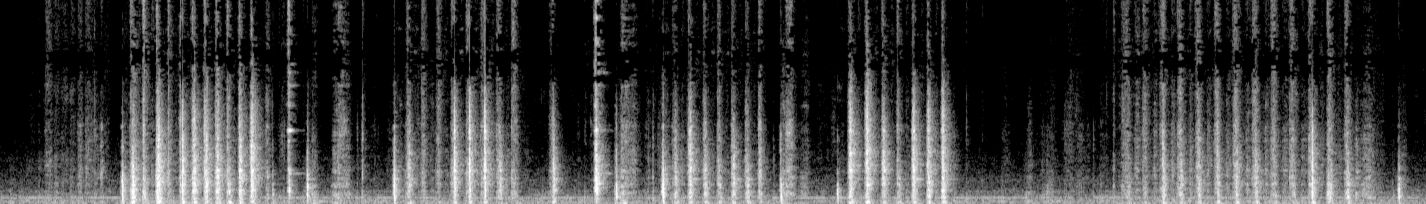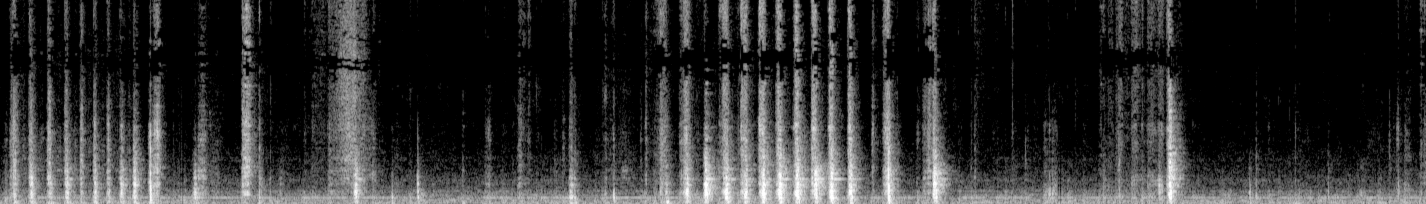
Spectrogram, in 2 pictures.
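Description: Chef's knife dicing tomato and green bell pepper on a plastic cutting board: quick runs of knife taps on the board in bursts of a second or two, with short pauses between.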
